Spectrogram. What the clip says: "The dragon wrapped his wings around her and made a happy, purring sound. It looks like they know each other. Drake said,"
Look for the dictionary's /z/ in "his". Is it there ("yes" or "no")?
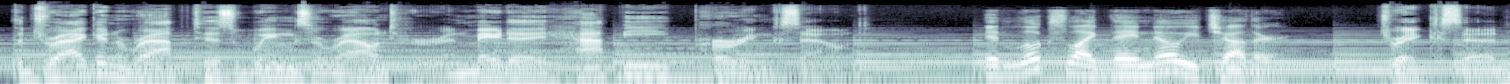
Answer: yes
